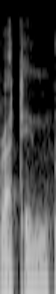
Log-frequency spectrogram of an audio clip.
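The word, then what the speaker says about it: Rattín: But the reason is that Ratten was, and I hope I'm pronouncing that right, Ratin. – That sure, would be the French way. French. What is it, R-A-T-I-N? – R-A-T-T-I-N. – Yeah, it's probably Ratin.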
